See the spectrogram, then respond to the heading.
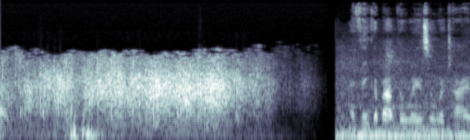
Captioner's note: audience applauding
